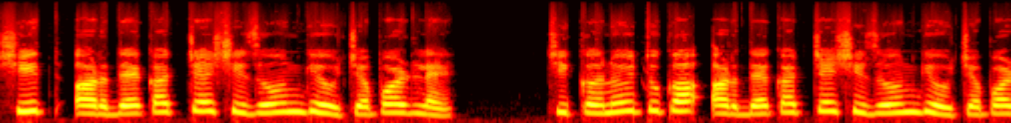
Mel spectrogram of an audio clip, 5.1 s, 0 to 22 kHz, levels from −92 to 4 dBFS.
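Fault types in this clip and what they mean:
Bluetooth LC3 compression: Throughout the speech there is a breathy, grainy edge. The high end is present but rough, with hiss-like texture where fine detail should be, while content still reaches about 20.2 kHz. This is likely LC3, the Bluetooth LE Audio transform codec. At a low rate, consistent with a 32 kbps stream in 10 ms frames, it discards much of the upper spectrum and substitutes noise, which here causes heavy damage.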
